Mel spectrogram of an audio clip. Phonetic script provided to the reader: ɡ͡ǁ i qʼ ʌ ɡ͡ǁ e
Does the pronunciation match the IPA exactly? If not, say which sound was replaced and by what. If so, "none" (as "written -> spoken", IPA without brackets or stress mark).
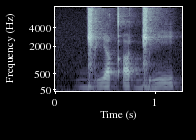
e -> i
